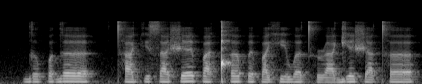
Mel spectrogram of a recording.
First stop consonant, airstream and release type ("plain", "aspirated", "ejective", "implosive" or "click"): plain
